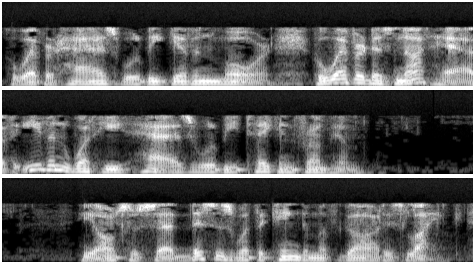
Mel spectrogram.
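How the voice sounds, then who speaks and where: Reading scripture as scripted, non-dramatized audiobook narration, a man speaks in a very low, husky voice that is measured and solemn yet animated. The recording is muffled and low in fidelity.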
